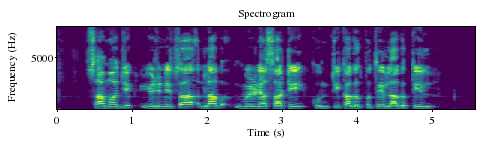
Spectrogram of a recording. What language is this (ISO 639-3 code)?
mar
